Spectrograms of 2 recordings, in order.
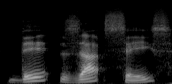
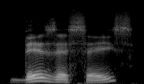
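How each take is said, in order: First: The second vowel is an 'a' sound. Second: The second vowel is an 'e' sound. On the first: This is the usual form in Portugal. "em Portugal, o comum é que seja ... essa forma com A" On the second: This is the usual form in Brazil. "No Brasil, é comum que a gente diga e escreva"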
